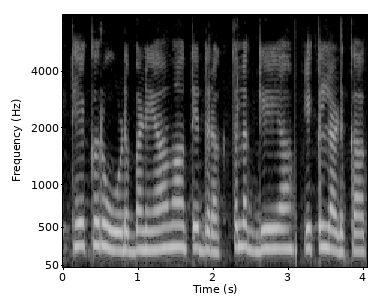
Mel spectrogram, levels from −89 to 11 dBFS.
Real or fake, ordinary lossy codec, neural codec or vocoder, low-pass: fake; none; codec, 16 kHz, 4 kbps, FreqCodec, larger model; none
